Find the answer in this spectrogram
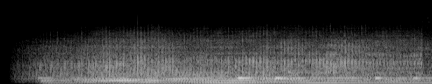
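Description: Helicopter flying overhead, a steady drone of rotor and engine that fades in at the start, with held low music notes over it.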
